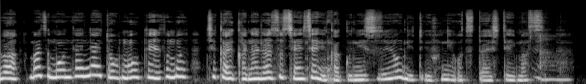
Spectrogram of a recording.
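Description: A woman's dark, mellow tone with lively intonation at a fairly quick pace. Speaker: pharmacist. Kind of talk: radio interview. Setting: studio.

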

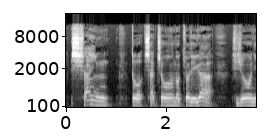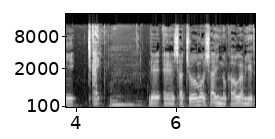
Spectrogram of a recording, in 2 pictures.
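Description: Talking at a very slow pace, a man speaks with a fairly high pitch and ordinary pitch variation. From Tokyo, Japan. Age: 60s. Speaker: company president. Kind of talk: interview. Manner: many fillers, halting.

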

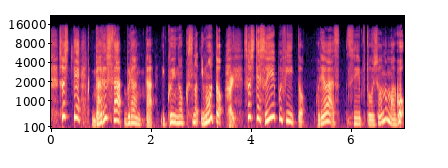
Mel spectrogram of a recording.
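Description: A woman's high voice at a moderate pace with very wide pitch swings, big swings in loudness and a dry, close sound with no echo. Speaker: radio host and horse racing commentator. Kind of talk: casual chat. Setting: studio. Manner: formal.

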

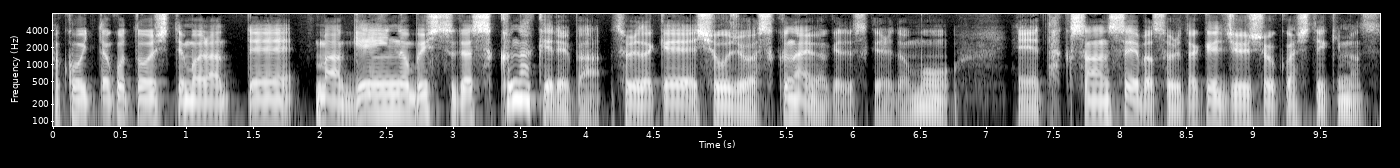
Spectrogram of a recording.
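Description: Lively intonation and vocal fry come through in a dry, close sound with no echo. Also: man, medium pitch for a man, moderate pace. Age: 60s. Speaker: ENT professor and allergy specialist. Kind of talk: expert interview. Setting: studio.

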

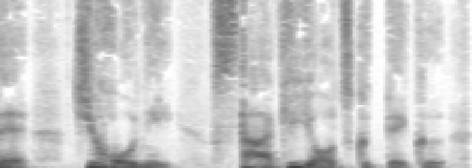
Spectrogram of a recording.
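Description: A man is speaking. His pitch swings very widely. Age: 70s. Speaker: company president. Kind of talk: interview.

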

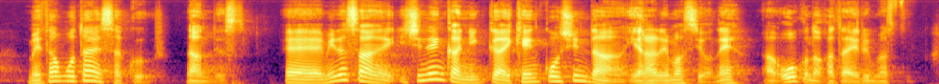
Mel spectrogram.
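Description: A man at a moderate pace, his pitch swinging very widely, on a very clean recording with a silent background. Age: 50s. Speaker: company CEO. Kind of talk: investor presentation. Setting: stage with audience. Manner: hesitant, many fillers.

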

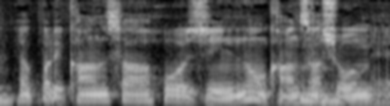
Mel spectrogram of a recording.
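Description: Noticeable noise sits in the background. The man's voice is pitched fairly low. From Japan, Kitakyushu (Fukuoka). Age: 50s. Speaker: company president. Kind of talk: radio interview. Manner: hesitant, many fillers.

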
